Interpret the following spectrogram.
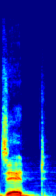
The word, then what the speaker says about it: Z: পারে এরকম উচ্চারণ করছে, যেমন আমরা এটা জি জানি জি, কিন্তু আসলে তারা উচ্চারণ করবে জেড। তো জেড উচ্চারণ করলে মানে জি একই কথা। এখন জি আমরা বলি কিন্তু তারা বলবে জেড, ঠিক আছে?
